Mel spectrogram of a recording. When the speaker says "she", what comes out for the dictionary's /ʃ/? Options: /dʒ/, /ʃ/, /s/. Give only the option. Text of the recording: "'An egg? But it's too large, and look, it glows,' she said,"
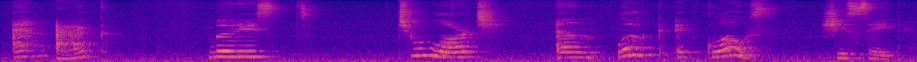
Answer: /ʃ/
